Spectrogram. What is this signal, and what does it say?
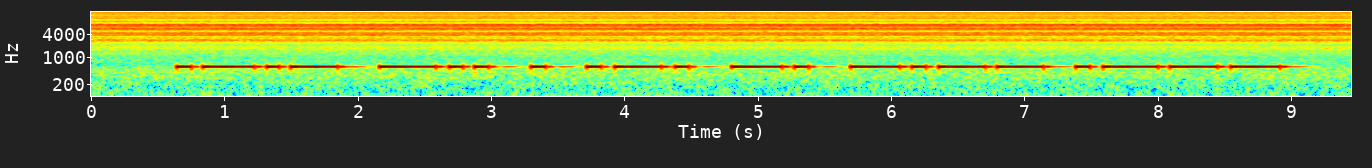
Morse code (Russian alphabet), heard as a keyed tone, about 12 wpm, 600 Hz, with room echo. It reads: ЯДЕРНЫЙ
